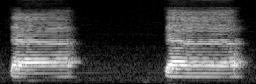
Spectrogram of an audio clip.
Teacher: জিহ্বার আগাটা উপরের তালুর সঙ্গে চলে যাবে, তালুর সঙ্গে লেগে উচ্চারিত হবে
